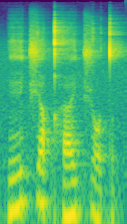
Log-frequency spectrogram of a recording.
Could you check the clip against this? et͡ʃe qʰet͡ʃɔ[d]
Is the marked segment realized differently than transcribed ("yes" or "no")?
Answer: yes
